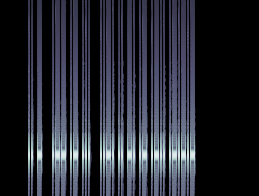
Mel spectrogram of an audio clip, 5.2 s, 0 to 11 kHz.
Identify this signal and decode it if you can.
Morse code, heard as a keyed tone, about 40 wpm, 700 Hz. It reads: IT WAS FINAL.
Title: Sentences from Top 1000 Words - Review Part 2 - 40wpm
